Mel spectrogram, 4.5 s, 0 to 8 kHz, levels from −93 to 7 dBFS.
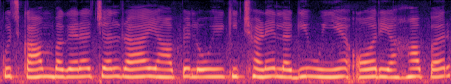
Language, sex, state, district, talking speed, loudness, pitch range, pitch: Hindi, female, Jharkhand, Jamtara, 240 wpm, -11 LUFS, 265-280 Hz, 275 Hz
